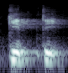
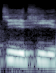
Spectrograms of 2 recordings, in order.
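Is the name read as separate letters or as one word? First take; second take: one word; letters. First: It is read as one word, kit-ti. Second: It is read as two letters, G T. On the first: The speaker calls it wrong. "ไม่ได้อ่านว่ากิตติ" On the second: The speaker calls it right. "เขาบอกว่าอ่านว่า"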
